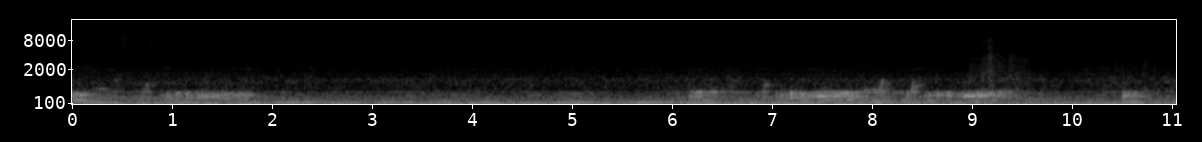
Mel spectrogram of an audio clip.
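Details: Pigeons at a window give low, soft, throaty coos in rolling bursts, over a steady low hum and a few faint scratches.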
